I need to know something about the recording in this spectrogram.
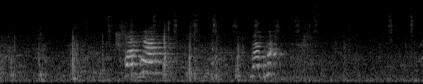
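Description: Two short, high-pitched cries about a second apart, the second rising in pitch.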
